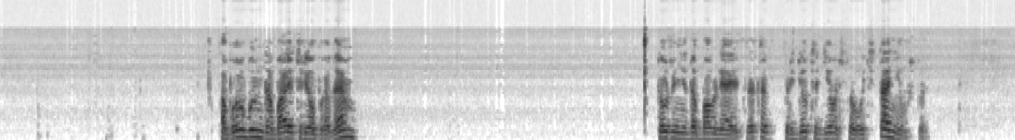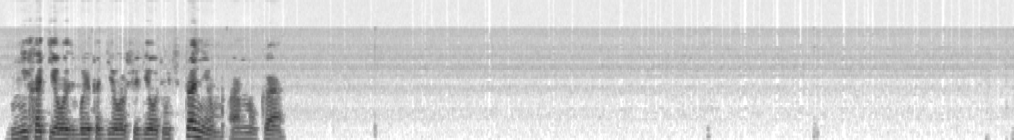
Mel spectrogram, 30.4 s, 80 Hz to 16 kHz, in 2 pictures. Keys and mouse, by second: 1.8 shift+middle click, 3.4 click, 11.9 click, 16.8 click, 18.8-20.9 middle drag, 26.0-27.5 middle drag.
